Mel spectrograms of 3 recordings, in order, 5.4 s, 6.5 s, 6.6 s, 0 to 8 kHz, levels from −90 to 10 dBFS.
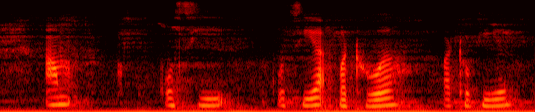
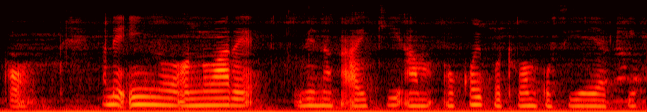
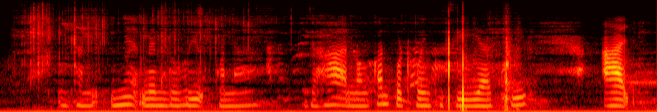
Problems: none marked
